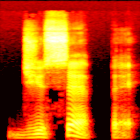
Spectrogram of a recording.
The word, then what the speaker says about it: Giuseppe: you say this Italian male name it is pronounced jpe jpe jpe jpe the uninitiated will usually say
